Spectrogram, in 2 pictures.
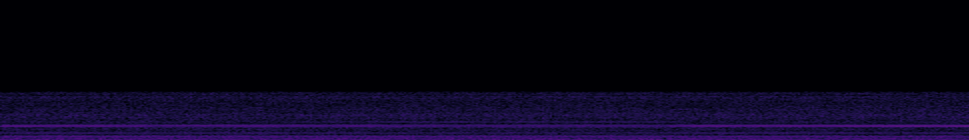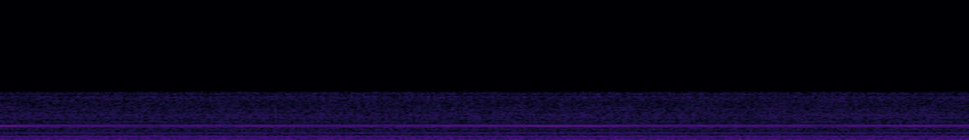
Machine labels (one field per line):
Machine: pump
